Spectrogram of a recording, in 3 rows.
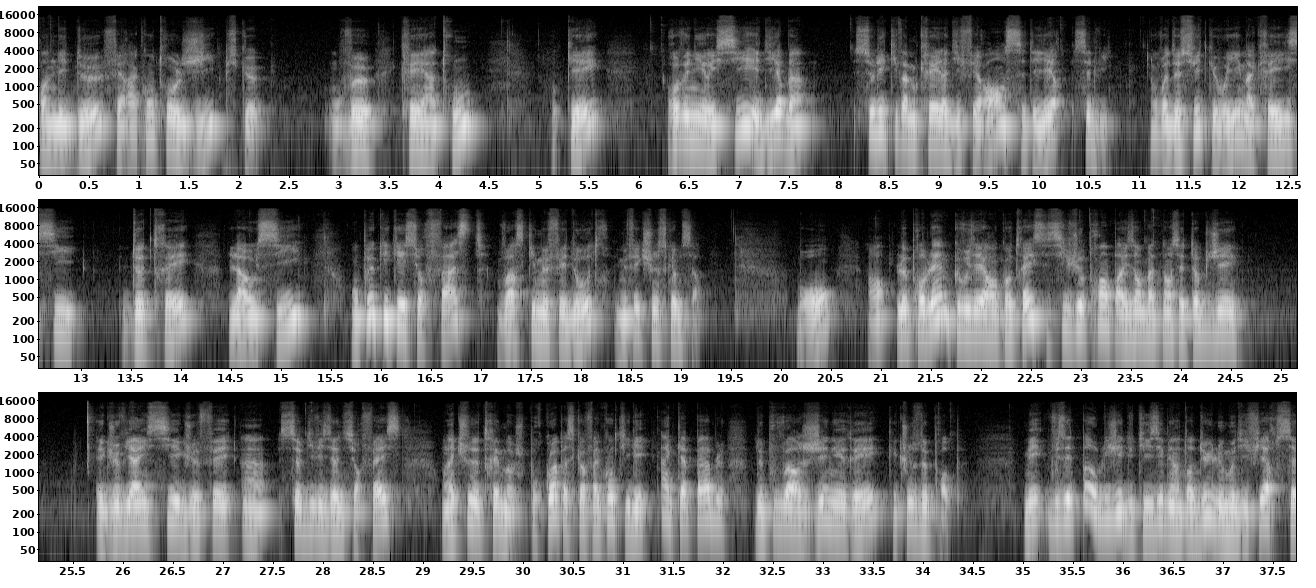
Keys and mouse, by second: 1.7 ctrl+j, 2.3-3.4 middle drag, 6.1 click, 10.9-11.6 middle drag, 14.7-15.2 middle drag, 16.5 click, 17.6-21.0 middle drag, 21.6-22.3 middle drag, 23.0 drag, 26.0-28.2 drag, 28.9-31.4 middle drag, 34.9 middle click, 37.2-37.6 shift+middle drag.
